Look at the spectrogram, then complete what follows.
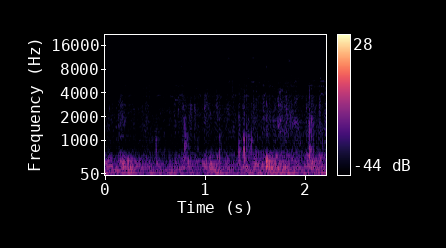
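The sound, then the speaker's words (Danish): Horse hooves clop irregularly over cobblestones while cart wheels keep up a steady, grinding rattle, a continuous moderately loud rumble with no voices, evoking horses and wheels passing through the gates at Kronborg castle in historical times. “Det lyden af hestenes hove og hjulene skramlen over brostenene.”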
